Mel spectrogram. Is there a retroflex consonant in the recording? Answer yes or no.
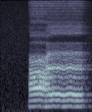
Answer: no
